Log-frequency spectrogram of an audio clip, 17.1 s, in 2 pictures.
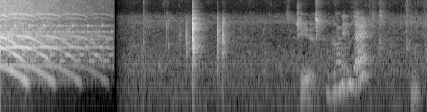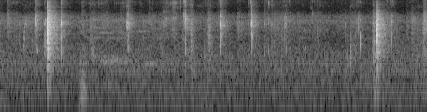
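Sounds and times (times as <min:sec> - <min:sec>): person chewing food: 0:08.7 - 0:16.6.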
